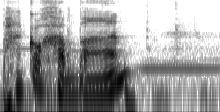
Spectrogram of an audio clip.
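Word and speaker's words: Paco Rabanne: olympia paco paco haban did you know it's pronounced paco haban i didn't know that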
